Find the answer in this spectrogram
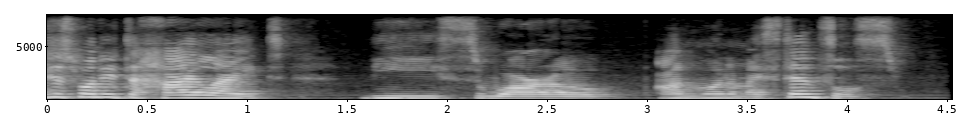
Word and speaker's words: saguaro: third one it's called saguaro scene i know there's a g in there but it's that really is how you pronounce it saguaro saguaro's are the big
